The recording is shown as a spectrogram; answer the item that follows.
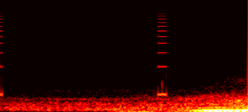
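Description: Edited countdown sound effects: two short electronic beeps about a second and a half apart, over a low synthetic rumble that swells toward the end.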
